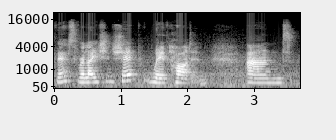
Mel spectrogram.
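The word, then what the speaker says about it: Hardin: r d i n it's different when Americans say it as opposed to like UK British people so I just say Harden I don't know that's just how they say it in the trailer you just follow her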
